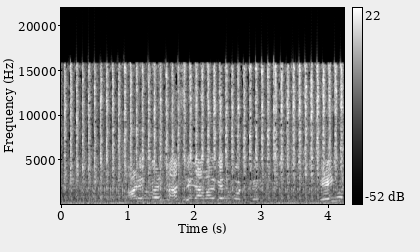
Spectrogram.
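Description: A motorboat's engine running steadily under way, a low drone with a fast, even pulse, with people's voices over it for a second or so.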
